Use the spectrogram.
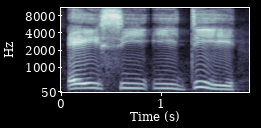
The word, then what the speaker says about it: Aced: His name is spelled Aced, A-C-E-D, but it's actually pronounced Aced, and he sucks.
